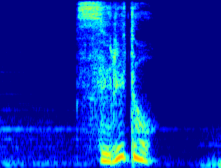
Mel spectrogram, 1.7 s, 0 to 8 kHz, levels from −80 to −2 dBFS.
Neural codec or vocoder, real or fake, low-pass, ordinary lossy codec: none; real; none; none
